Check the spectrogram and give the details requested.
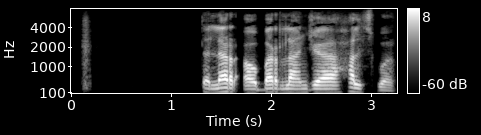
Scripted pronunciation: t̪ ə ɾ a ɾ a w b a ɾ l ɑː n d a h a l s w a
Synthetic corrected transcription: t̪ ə l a ɾ a w b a ɾ l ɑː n d͡ʒ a h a l s w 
